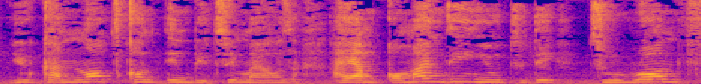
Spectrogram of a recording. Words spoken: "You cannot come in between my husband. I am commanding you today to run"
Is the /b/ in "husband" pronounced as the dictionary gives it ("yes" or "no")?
no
